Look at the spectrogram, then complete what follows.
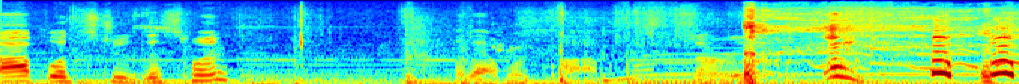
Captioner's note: strawberry stem popping; laughing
